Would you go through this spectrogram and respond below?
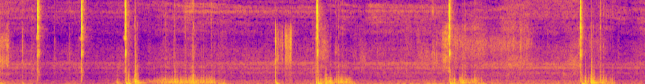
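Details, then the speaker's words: Dometic RV fridge switching from shore power to gas, access panel removed: sharp igniter ticks about once a second for a long time before the flame catches; delayed burner ignition, owner suspects insufficient gas supply through the line. "oh that took a while did you hear how long that took to start so my real problem here might be my gas"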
